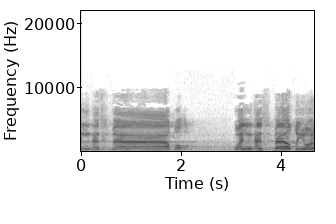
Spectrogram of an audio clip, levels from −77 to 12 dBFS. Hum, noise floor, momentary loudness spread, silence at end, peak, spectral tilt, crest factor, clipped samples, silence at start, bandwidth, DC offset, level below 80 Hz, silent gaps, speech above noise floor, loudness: none; -42 dBFS; 12 LU; 0 s; -4 dBFS; -0.5 dB/octave; 16 dB; under 0.1%; 0 s; 12.5 kHz; under 0.1%; -54 dBFS; none; 22 dB; -18 LUFS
